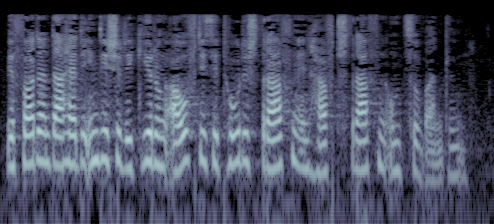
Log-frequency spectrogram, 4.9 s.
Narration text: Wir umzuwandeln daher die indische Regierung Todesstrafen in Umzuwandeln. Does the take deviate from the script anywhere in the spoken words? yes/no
yes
